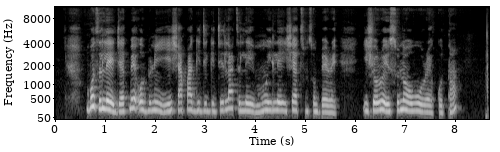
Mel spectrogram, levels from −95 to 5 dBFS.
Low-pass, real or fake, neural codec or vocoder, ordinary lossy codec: none; real; none; none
